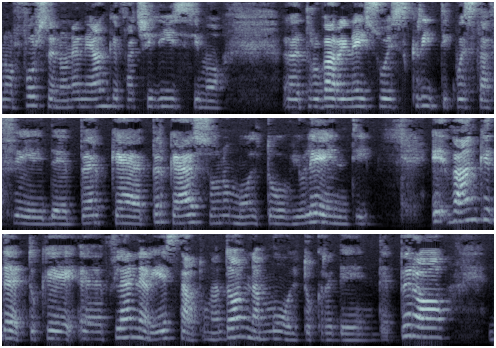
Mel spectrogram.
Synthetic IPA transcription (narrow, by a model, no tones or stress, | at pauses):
norforsenonɛnːeaŋk̬efat͡ʃilisːimo | t̪ɾovaːɾenejswɔjskɾit̪ːikwest̪afeːd̪eperk̟ɛperk̟esoːnomolt̪ovjolɛnt̪i | evaaŋk̟ed̪et̪ːok̟eflɛnːeɾiɛst̪aːt̪aunad̪ɔnːamolt̪okɾed̪ɛnt̪epeɾɔ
